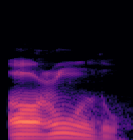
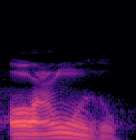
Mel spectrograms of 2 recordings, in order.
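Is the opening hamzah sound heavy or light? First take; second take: heavy; heavy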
